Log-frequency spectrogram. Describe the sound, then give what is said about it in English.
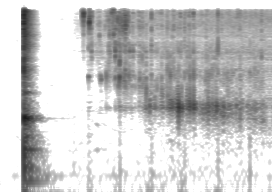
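A single sharp, loud snap, a brief pause, then champagne pouring steadily into a glass with a fizzy, crackling hiss that builds over a few seconds. No one speaks. “We've got some scientific advice on how to get the most bang out of your bubbly.”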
